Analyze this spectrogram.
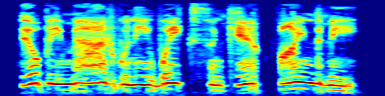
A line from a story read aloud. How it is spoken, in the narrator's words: Nate whispered through the door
